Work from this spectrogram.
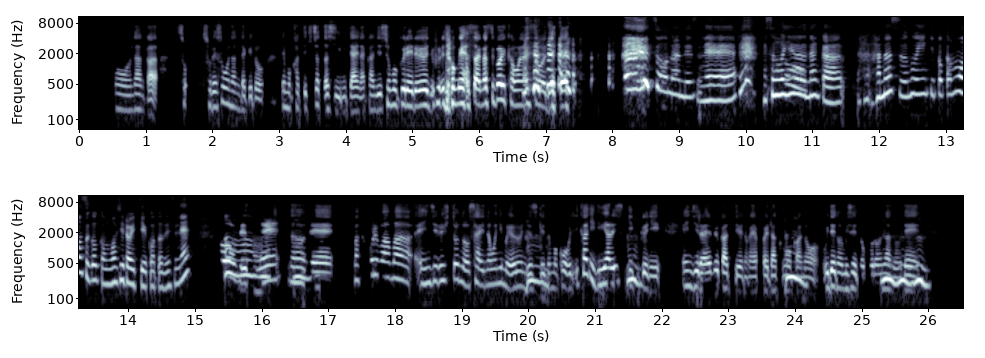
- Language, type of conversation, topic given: Japanese, podcast, 初めて心を動かされた曲は何ですか？
- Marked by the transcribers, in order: laughing while speaking: "古道具屋さんがすごいかわいそうで"; laugh; laughing while speaking: "そうなんですね"; laugh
